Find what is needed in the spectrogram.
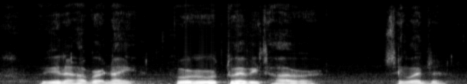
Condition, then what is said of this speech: Parkinson's disease. It affected my speech very significantly.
